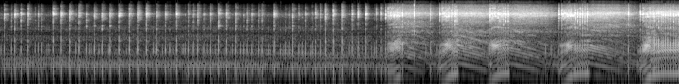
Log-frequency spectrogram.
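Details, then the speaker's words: Older piston-ported chainsaw with the H (high-speed) screw set far too rich: uneven burbling, gurgling, stuttering four-stroking, short revs, hesitation, low RPM, little power and heavy smoke from inefficiently burned fuel; over-rich high-speed mixture. "There's way too much smoke, too much fuel being inefficiently burned and kicked out the exhaust. You're getting a lot of four stroking, gurgling, burbling sound, hesitation, very little power, low RPM"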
